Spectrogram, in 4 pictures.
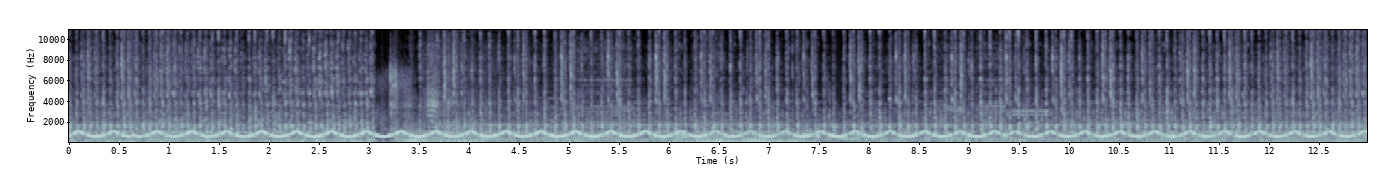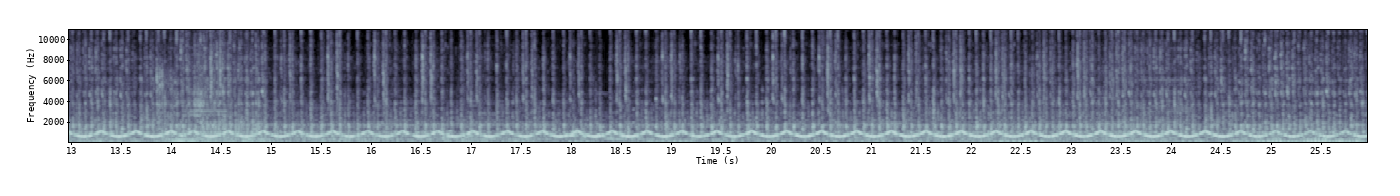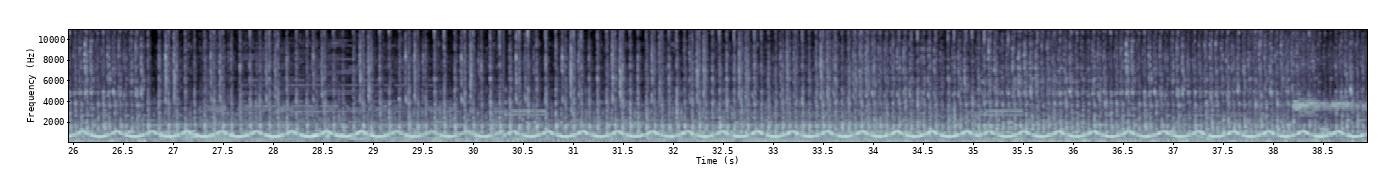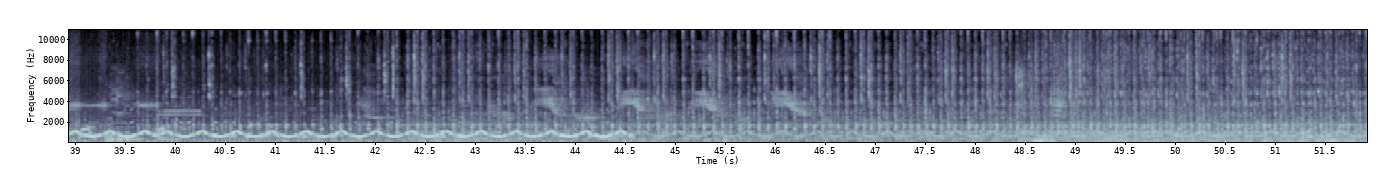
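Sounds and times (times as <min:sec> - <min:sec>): electronic siren yelping: 0:00.0 - 0:51.9.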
